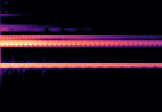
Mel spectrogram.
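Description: Edited-in bell ding sound effect: one ringing chime that fades steadily.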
